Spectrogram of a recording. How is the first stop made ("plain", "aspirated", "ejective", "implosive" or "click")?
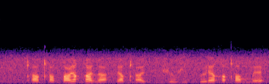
ejective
